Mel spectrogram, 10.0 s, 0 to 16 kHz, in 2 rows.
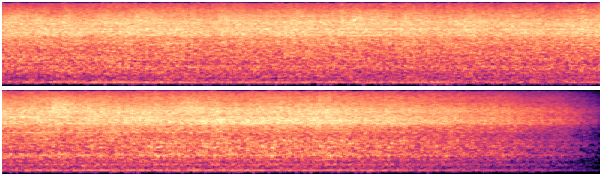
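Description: Woodway treadmill running at 24 mph: a steady whirring noise of the belt and motor over a constant low hum, fading out near the end.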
